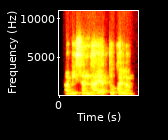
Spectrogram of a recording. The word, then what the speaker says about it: अभिसंधाय तु फलं: राशि जानना है है तो इसका उच्चारण जो है जनरली जो देखा गया आप लोग सुखी अभी संधायक तू फलम अभिसंधाय तु फलं ऐसा होना चाहिए जो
